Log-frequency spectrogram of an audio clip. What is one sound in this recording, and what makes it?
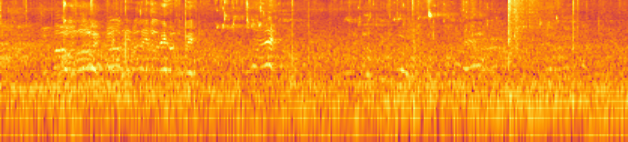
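A football is kicked on an outdoor hard court.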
